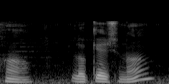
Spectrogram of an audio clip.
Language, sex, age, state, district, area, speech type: Telugu, male, 18-30, Andhra Pradesh, Bapatla, urban, spontaneous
